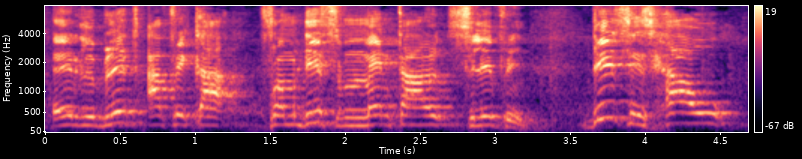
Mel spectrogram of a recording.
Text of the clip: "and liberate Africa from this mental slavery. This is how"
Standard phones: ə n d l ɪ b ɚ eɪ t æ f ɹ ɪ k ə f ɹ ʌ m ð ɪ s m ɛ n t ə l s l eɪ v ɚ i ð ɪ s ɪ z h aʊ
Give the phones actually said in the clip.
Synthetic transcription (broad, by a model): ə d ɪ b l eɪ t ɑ f ɹ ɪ k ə f ɹ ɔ m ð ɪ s m ɛ n t ə l s l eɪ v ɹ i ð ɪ s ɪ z h aʊ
